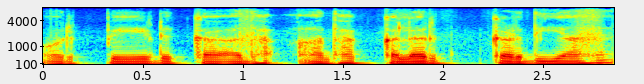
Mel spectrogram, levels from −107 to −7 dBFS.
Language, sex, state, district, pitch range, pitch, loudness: Hindi, male, Jharkhand, Deoghar, 110-120 Hz, 115 Hz, -16 LUFS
